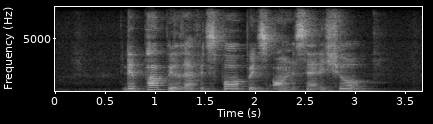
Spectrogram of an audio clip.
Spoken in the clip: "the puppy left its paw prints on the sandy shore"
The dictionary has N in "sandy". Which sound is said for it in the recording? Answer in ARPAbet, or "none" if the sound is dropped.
none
